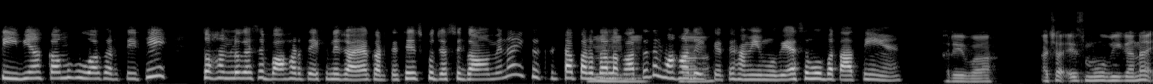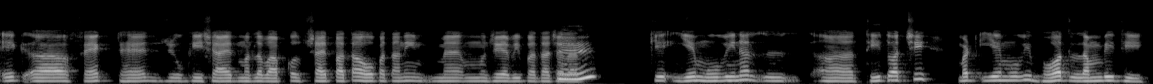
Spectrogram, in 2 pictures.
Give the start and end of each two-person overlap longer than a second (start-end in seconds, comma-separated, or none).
5.9-7.2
